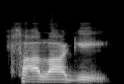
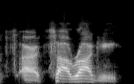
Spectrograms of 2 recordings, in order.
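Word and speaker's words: Tsalagi: the difference now understand the original way to pronounce Cherokee was was salagi or saragi TSA Dash r a dash g i saragi well the tsaragi were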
